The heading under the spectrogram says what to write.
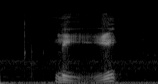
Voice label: "li", Chinese

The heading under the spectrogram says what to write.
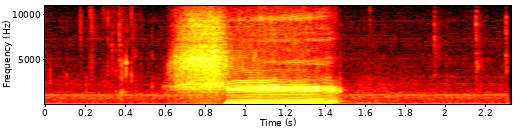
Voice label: "shi", Chinese

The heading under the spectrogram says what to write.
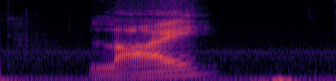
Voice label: "lai", Chinese

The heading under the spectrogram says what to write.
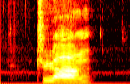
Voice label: "zhang", Chinese

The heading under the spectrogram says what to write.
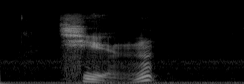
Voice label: "qing", Chinese

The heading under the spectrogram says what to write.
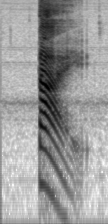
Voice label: "dai", Chinese

